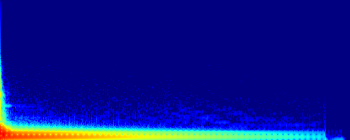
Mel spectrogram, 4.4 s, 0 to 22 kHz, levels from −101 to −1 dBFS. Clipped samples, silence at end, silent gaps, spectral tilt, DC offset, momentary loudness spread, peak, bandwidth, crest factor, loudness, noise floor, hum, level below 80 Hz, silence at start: under 0.1%; 2.2 s; none; -13 dB/octave; under 0.1%; 24 LU; 0 dBFS; 1.7 kHz; 26 dB; -26 LUFS; -71 dBFS; none; -28 dBFS; 0 s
